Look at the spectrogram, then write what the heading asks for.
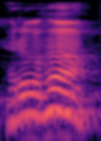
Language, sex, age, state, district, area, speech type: Odia, male, 45-60, Odisha, Mayurbhanj, rural, read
